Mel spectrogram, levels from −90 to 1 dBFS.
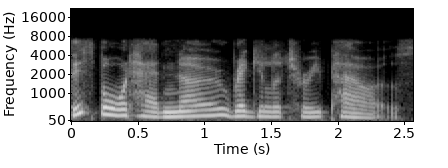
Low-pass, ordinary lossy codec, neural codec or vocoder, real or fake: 7.2 kHz; Opus, 24 kbps; none; real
